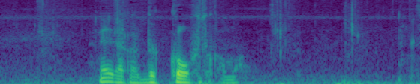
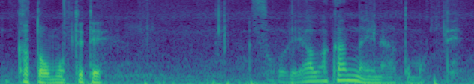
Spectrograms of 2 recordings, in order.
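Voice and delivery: ordinary talk

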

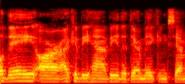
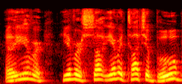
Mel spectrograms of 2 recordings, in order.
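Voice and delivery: put-on higher teasing kid voice; boys bragging; 9 semitones higher, 4 dB louder than usual. Man voices the bragging schoolboys, higher and teasing. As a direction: ask it like a swaggering boy. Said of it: "And they were like".

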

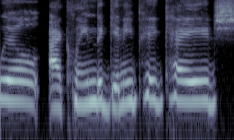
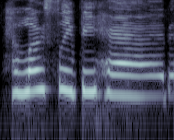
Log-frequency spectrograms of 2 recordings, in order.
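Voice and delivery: tender greeting; 7 semitones higher, 5 dB louder, slower than usual. Real, not acted. Mother greeting sleepy daughter.

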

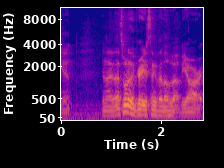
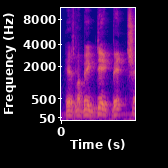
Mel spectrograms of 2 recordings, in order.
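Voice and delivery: menacing Star Destroyer; slower than usual. Retold or imitated. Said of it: "the Star Destroyer's just like".

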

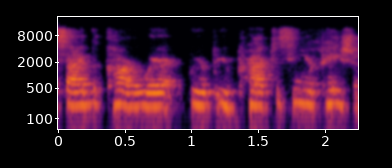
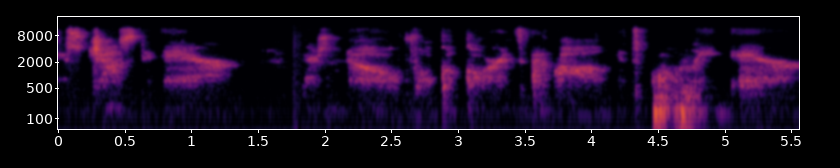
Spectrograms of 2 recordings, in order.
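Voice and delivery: pure breathy whisper, no voice at all; soft unvoiced teaching whisper; 16 dB quieter, slower than usual. Shown as a demonstration. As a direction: show them a whisper that is just air. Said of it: "how to use a whisper voice".

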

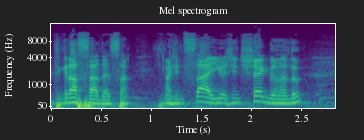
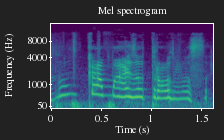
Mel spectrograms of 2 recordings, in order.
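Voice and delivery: high, slow sweet promise; girlfriend's promise; 13 semitones higher, 3 dB quieter, slower than usual. Retold or imitated. Imitating girlfriend promising after the flowers. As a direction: coo it like making up.

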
